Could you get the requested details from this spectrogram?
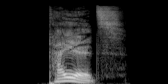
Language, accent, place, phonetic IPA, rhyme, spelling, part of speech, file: German, Germany, Berlin, [taɪ̯ls], -aɪ̯ls, teils, adverb, De-teils.ogg
- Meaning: partly, partially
